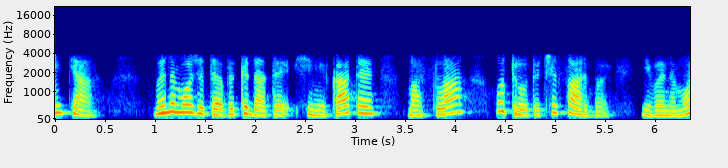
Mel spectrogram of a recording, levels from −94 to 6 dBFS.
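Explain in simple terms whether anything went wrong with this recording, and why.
Yes. The whole clip has been through the G.729 codec, a phone-call format. It rebuilds the speech from a simple model of the voice instead of storing the actual sound. That makes it rough and a bit robotic. Everything above 3.7 kHz is gone, so it sounds muffled.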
